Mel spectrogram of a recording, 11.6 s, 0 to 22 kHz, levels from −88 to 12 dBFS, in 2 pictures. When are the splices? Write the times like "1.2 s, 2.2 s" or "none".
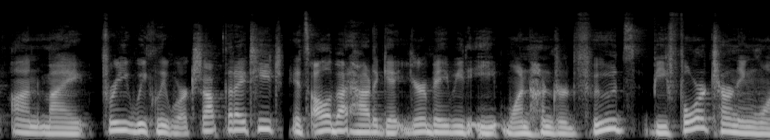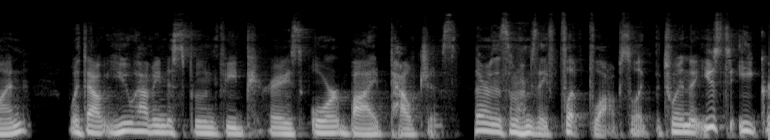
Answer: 2.1 s, 9.3 s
